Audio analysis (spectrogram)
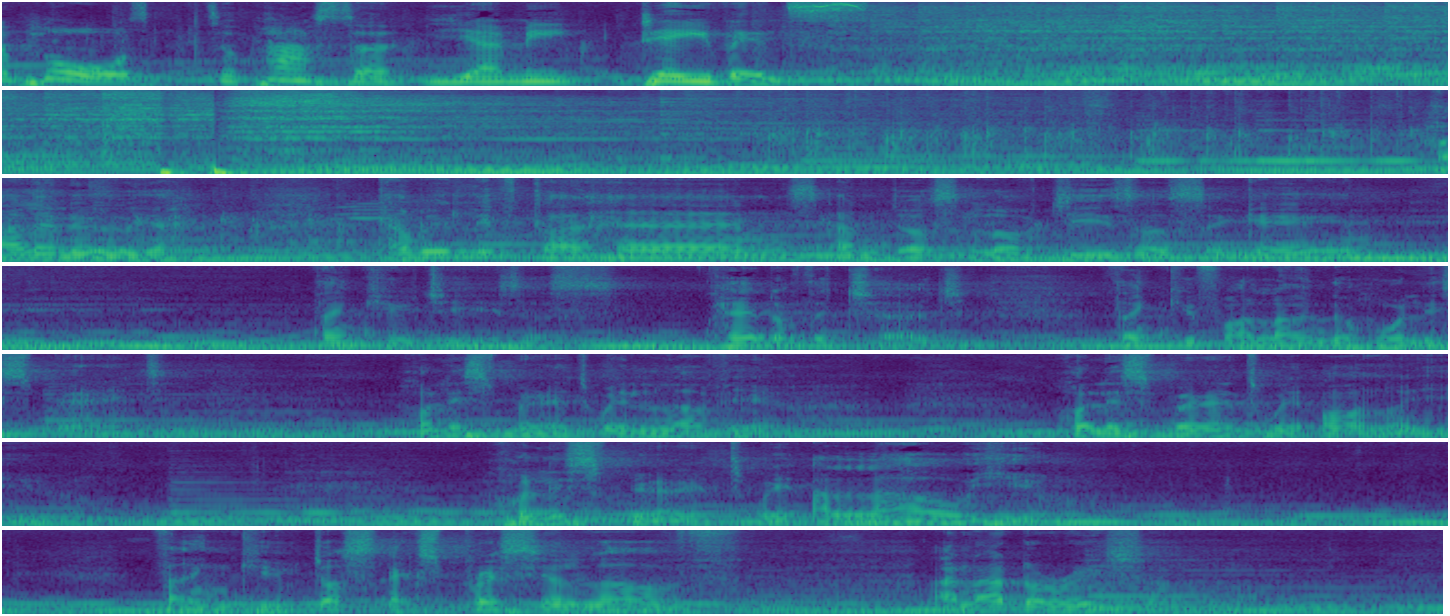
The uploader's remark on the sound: At Gracemade Christian Center's first-ever Grace Conference, celebrating the church's 5th Anniversary.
